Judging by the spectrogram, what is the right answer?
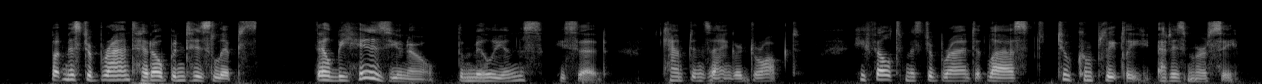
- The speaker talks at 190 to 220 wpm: No, average, 145 wpm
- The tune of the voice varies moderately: Yes, average, 4.1 semitones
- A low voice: No, medium, 175 Hz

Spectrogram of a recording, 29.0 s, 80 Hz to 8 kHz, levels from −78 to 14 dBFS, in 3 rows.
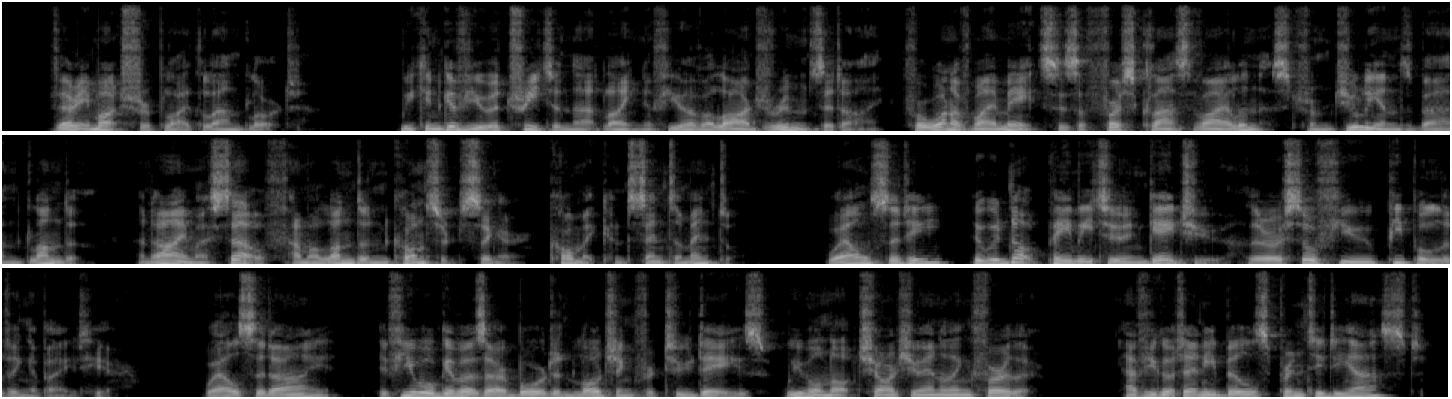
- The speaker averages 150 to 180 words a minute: No, average, 200 wpm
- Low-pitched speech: Yes, low, 130 Hz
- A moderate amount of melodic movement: No, wide, 8.4 semitones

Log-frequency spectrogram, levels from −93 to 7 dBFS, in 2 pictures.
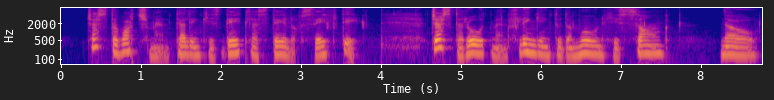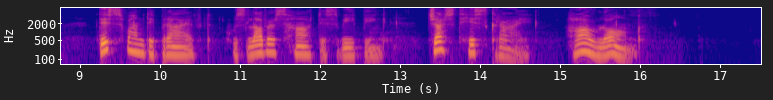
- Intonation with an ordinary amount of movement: Yes, average, 3.7 semitones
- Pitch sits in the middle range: Yes, medium, 155 Hz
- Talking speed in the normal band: No, slow, 115 wpm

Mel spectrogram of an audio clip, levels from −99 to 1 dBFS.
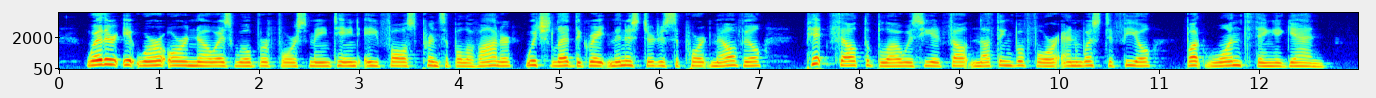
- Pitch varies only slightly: Yes, narrow, 2.0 semitones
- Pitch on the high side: Yes, high, 195 Hz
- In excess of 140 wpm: Yes, average, 180 wpm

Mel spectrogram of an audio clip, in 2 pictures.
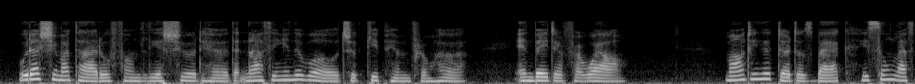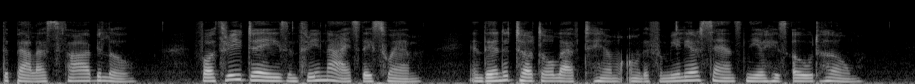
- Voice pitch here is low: No, medium, 155 Hz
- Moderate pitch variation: Yes, average, 3.5 semitones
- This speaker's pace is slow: No, average, 170 wpm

